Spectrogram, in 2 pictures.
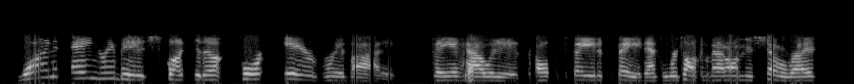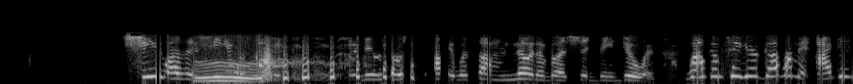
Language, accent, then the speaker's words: English; Cleveland, Ohio, United States; I'm from Cleveland, Ohio.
